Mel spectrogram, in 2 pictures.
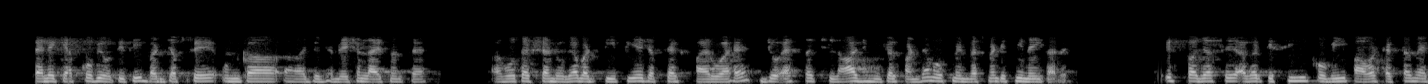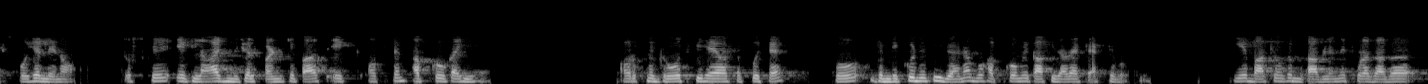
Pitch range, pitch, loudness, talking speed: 130-145 Hz, 135 Hz, -25 LUFS, 215 wpm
